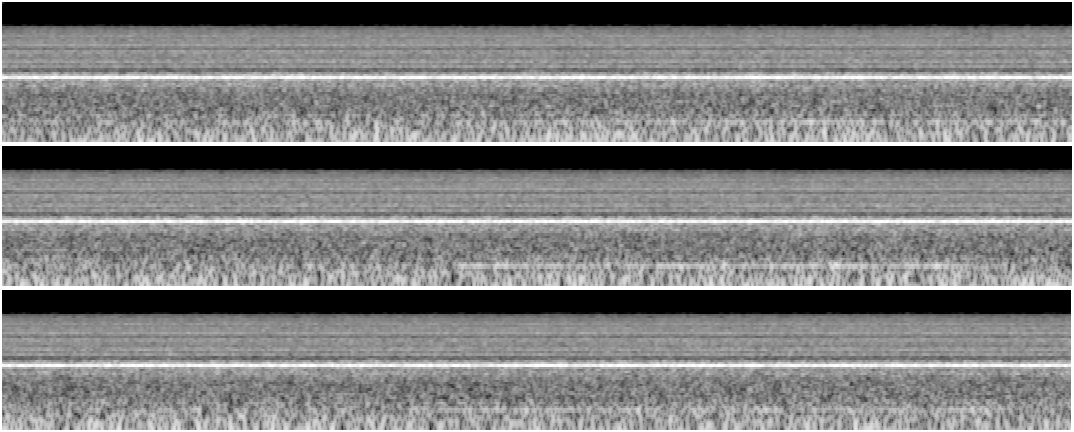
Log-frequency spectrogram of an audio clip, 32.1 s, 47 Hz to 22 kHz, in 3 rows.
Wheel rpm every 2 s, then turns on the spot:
0, 0, 0, 0, 0, 0, 0, 0, 0, 0, 0, 0, 0, 0, 0, 0.
none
